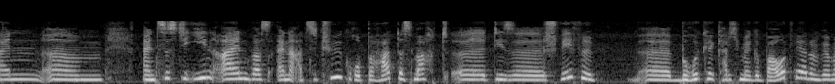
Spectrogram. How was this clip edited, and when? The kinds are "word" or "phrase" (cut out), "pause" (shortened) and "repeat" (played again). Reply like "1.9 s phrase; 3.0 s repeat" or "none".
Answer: 7.3 s word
